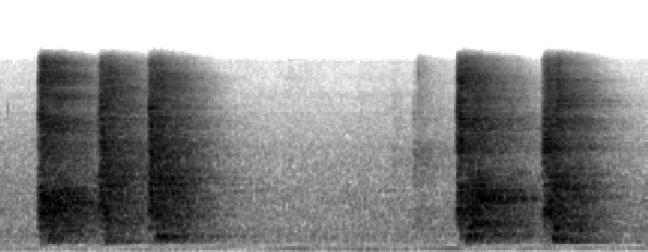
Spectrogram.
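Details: Juvenile grey seal (Halichoerus grypus) in rehabilitation with hiccups: five sharp, breathy hiccup-like snorts in two close groups, each fading quickly, over a quiet background.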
